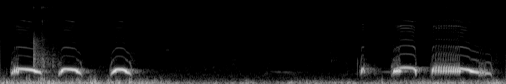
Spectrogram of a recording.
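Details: Spotted dove in the rare 'kuk 3' coo style: three evenly spaced, arched mellow coos, a quiet gap, then a fresh phrase of short clipped notes running into a long wavering coo, with steady low-frequency noise underneath.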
